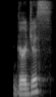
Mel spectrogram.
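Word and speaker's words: Guirgis: Gurgis? – Yes.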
